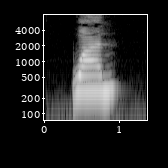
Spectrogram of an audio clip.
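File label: "uan", Chinese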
